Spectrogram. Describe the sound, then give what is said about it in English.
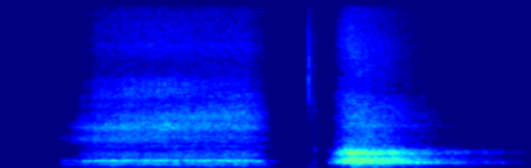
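A big deep breath taken during a guided tapping exercise: a long, airy inhale, a brief pause, then a full audible exhale that trails off. No one speaks. “Big deep breath.”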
